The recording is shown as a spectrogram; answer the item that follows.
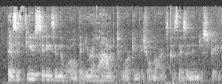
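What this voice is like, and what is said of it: Non-native English accent. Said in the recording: “you may have noticed my accent isn't English... I wasn't born here”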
